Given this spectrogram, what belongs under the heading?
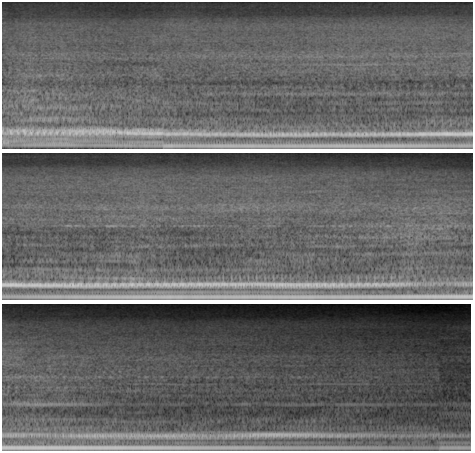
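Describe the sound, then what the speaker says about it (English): A Porsche Turbo S engine on a cold start holds a loud, steady high idle with a droning hum close by, then settles noticeably quieter near the end. "Turbo S on cold startup sounds pretty good"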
